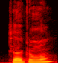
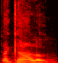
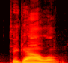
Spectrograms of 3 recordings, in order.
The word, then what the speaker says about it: Tagalog: Tagalan. Tagalog. Tagalog. Yes. Accents on the Ah.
